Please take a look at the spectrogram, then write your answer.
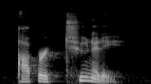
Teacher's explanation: That's right, we don't pronounce it opportunity. The TU is not pronounced with the ch sound. It's pronounced with a T sound.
